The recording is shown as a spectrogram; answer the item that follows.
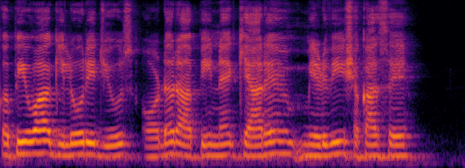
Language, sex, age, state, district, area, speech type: Gujarati, male, 18-30, Gujarat, Ahmedabad, urban, read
